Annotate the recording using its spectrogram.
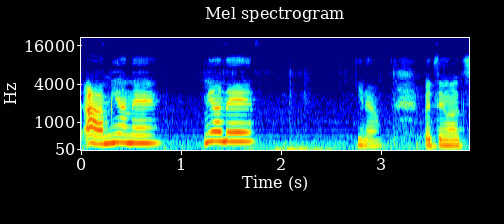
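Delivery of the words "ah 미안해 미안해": higher, loud breezy "미안해"; quick casual sorry. Pretend. Apologizing to a friend after tripping them, breezy and high. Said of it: "accidentally tripped your friend".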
